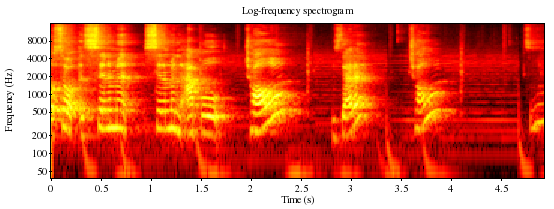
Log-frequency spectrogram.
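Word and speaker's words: challah: recovered or returned it's pronounced like hola oh so a cinnamon cinnamon apple Chala is that it Chala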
